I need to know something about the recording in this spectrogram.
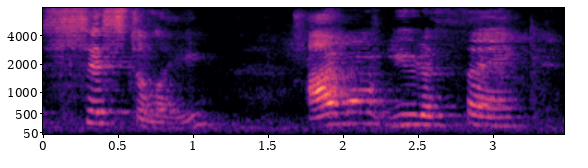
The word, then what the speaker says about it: systole: When you see the word systole, that's how you pronounce it, systole, I want you to think contracting, okay?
